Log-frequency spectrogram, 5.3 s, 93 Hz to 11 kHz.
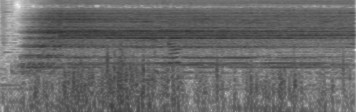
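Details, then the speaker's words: Vintage Delta radial arm saw thought to be from the 1950s or 60s with apparently original parts, bought at a swap meet, powered up as a demonstration. The motor spins up in half a second to a steady hum with a high whir and no grinding or rattling; it runs fine. "sounds like the uh the motor works great and the reason my brother likes these kind of uh vintage items is because most of the tools nowadays only last you two two years"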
